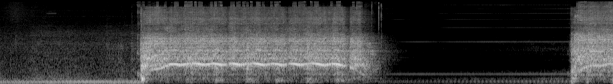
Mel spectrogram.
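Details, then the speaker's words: Odes Dominator 800cc UTV bought cheap, cranking after confirming good spark on the plugs: uneven cranking bursts with a dull clunk on each turn that sounds low in the engine; cause unknown, compression test planned. "yeah so we've got good spark you can hear it kind of clunk in the engine sounds like it's down low to me"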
